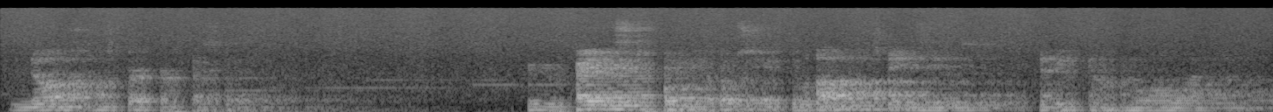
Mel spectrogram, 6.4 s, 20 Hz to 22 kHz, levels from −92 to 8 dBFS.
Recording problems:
off-mic speech; far
room echo; noticeable; dies away in 1.7 s
hiss; loud; throughout; 4 dB below the speech
alarms or sirens; faint; throughout; 25 dB below the speech
choppy; very; 20% of the speech affected

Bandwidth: 16 kHz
